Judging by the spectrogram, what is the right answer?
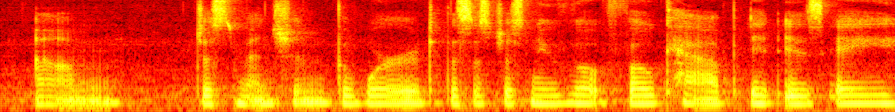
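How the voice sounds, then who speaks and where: Quiet and somewhat breathy, a woman's fairly low voice carries a dark, mellow tone. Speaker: language learner vlogger. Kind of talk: casual study vlog. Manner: hesitant, many fillers.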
